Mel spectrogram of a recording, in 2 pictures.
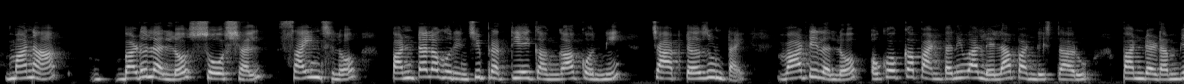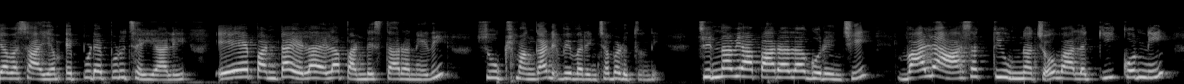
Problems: none marked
